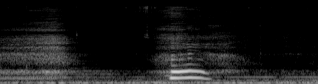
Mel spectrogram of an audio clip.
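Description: A young woman yawns loudly close by.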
